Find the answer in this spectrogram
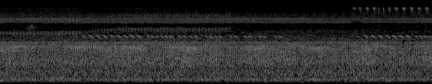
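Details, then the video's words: Insects singing together in a steady, dense chorus of high buzzing tones, with a pulsed trill entering near the top late on over a constant shimmering hiss. "SINGING OF INSECTS"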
